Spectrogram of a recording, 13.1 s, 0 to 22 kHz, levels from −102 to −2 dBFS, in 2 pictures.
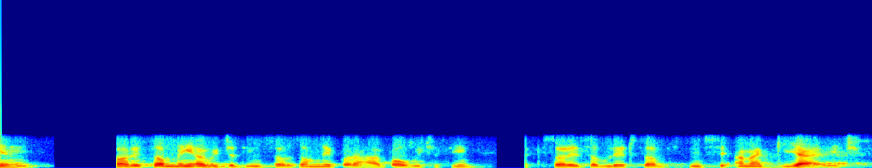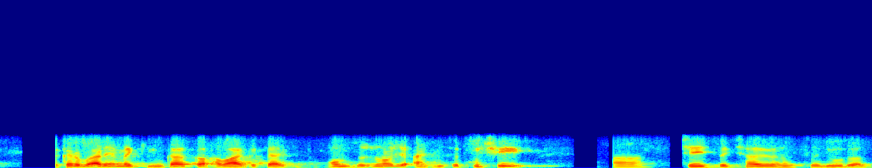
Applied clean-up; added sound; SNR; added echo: none; none; none; none.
